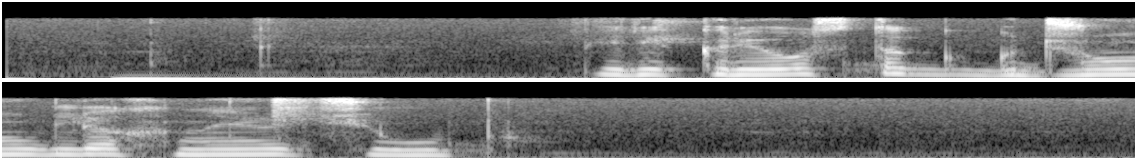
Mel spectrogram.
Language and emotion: Russian, neutral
